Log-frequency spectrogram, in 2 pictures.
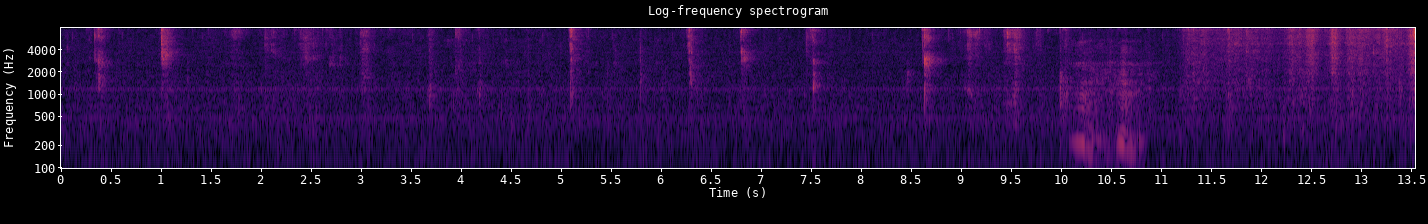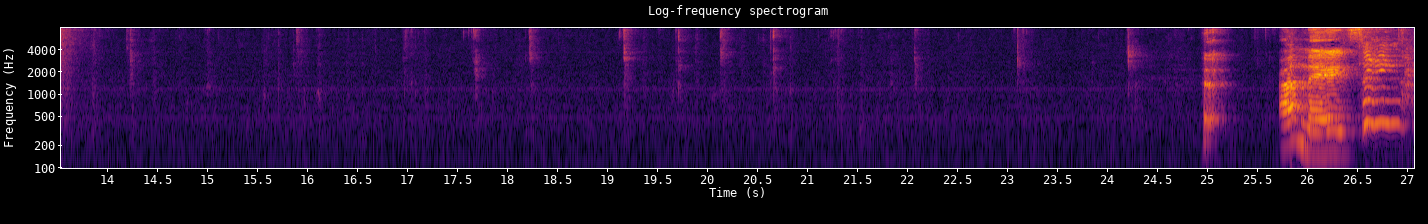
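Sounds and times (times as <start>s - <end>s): chewing with wet mouth clicks: 0.1s - 7.8s, 8.4s - 10.1s, 14.1s - 22.4s, 23.0s - 24.4s, 25.4s - 25.7s.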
